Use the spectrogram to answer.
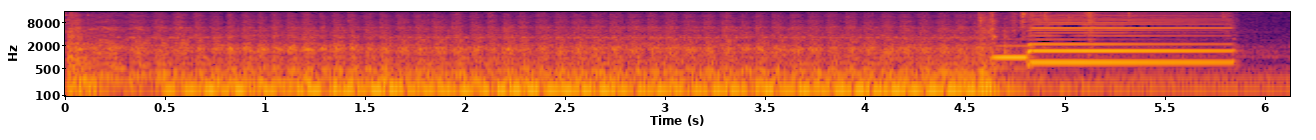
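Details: Truck that won't start, Monday morning, third attempt: starter churns with an even rhythmic grind for several seconds and the engine never catches, then a steady tone; cranks without starting.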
